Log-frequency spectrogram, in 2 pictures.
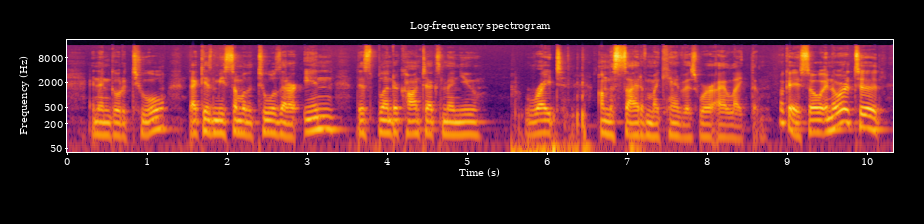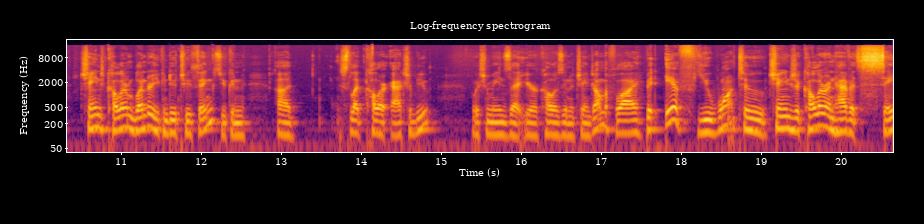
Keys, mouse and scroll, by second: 10.9 ctrl+z, 19.1 ctrl+z.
